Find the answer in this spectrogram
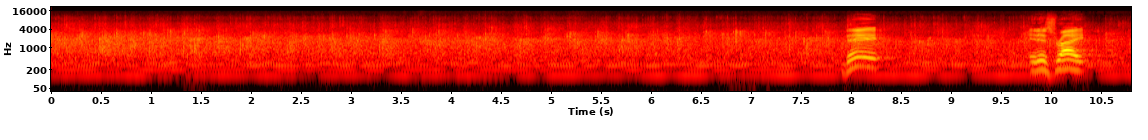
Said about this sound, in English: And so if you're in the D school class, would you please stand up right where you're at? Could you stand up, and can we just honor them, clap it out for them a little bit as they stand?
